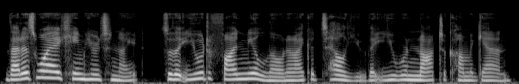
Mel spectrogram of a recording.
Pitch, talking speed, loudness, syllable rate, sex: 215 Hz, 290 wpm, -18 LUFS, 6.5 syllables/s, female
